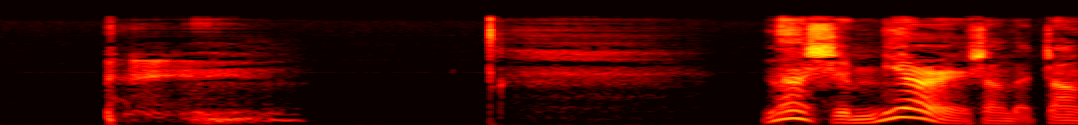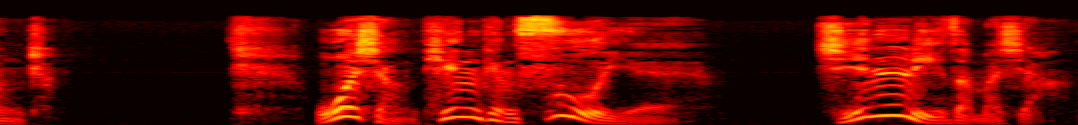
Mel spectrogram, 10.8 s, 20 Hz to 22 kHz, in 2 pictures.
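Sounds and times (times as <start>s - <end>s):
person clearing throat with a light cough: 0.5s - 1.6s
speech: 3.8s - 5.7s, 6.6s - 8.8s, 9.5s - 10.7s.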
